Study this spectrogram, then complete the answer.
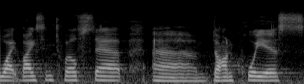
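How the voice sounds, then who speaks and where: A woman speaks in an Oklahoma accent at a medium pitch. Her intonation stays monotone and flat. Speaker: panelist. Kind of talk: panel discussion.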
